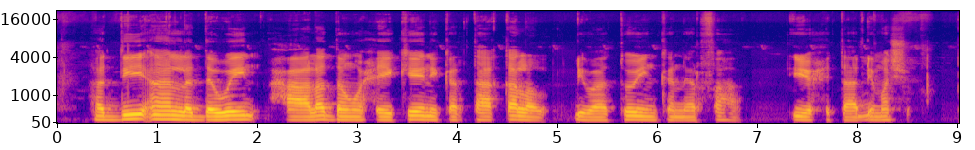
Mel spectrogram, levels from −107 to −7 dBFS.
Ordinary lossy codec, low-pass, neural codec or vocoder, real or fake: none; none; none; real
